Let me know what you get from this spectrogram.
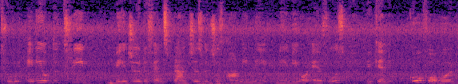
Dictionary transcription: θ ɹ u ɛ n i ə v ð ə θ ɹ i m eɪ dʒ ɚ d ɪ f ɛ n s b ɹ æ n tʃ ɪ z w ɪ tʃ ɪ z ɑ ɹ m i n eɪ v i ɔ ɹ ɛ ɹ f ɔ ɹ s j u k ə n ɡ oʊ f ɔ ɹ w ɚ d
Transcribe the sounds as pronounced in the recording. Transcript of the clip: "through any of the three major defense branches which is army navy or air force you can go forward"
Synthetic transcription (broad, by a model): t ɹ u ɛ n i ə v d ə t ɹ i m eɪ dʒ ɚ d ɪ f ɛ n s b ɹ æ n tʃ ɪ z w ɪ tʃ ɪ z ɑ ɹ m i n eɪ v i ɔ ɹ ɛ ɹ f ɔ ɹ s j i k ə n ɡ oʊ f ɔ ɹ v ɚ d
